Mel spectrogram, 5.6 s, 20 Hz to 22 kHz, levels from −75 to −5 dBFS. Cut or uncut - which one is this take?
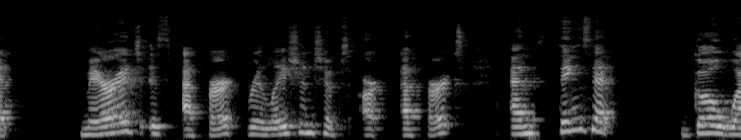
cut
